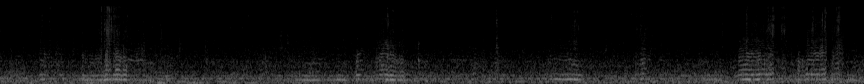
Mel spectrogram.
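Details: Inside an opened beehive on a sunny day, worker honey bees keep up a continuous low droning hum, broken every second or two by short rising buzzes as individual bees pass close to the lowered microphone.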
